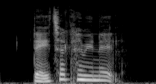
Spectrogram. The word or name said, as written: datakriminel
